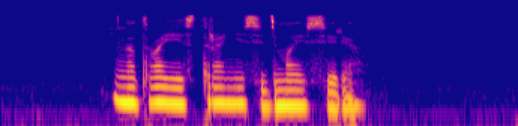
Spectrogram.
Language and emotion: Russian, neutral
